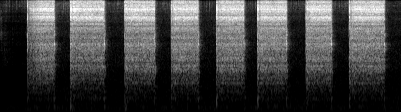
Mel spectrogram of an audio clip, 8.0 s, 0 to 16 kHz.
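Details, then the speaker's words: Fuel injector on the bench being cleaned with carb cleaner, pulsed by a 9 V battery push switch: a sharp click about once a second, then a steady hiss of spray into a plastic box, cutting off cleanly; the injector works normally. "And that's how I run the carb cleaner through it, and it just sprays into this little plastic box and catches, and it seems to work good."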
